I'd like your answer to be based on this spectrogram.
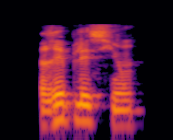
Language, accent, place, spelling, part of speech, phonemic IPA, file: French, France, Lyon, réplétion, noun, /ʁe.ple.sjɔ̃/, LL-Q150 (fra)-réplétion.wav
- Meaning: repletion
